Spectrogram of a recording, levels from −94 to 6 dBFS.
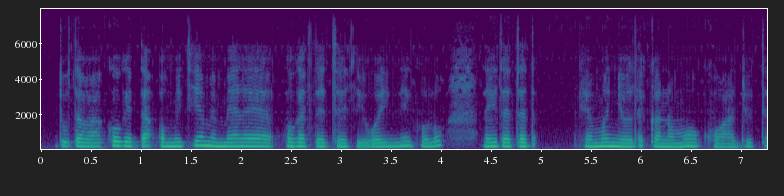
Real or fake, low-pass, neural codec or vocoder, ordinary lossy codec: fake; none; codec, 16 kHz, 0.4 kbps, LongCat-Audio-Codec; none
